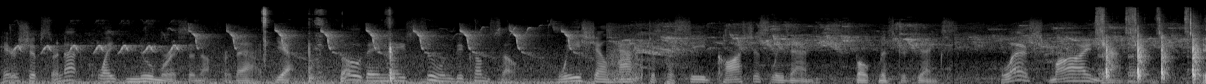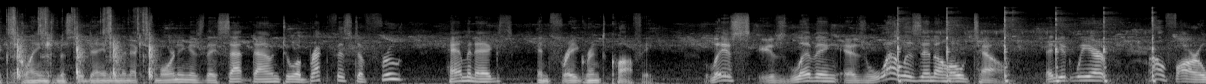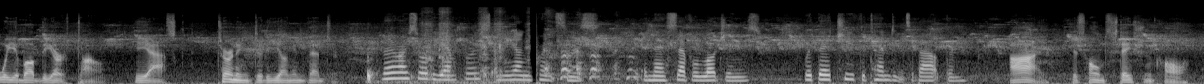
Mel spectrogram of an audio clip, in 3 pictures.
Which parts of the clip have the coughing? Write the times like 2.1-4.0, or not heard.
29.6-30.8.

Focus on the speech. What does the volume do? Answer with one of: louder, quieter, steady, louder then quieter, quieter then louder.
louder.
